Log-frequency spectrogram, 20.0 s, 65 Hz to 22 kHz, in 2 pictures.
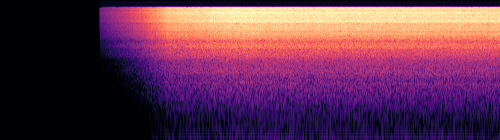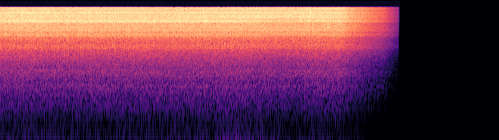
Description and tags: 7-1 Iron close long
CZ, Czech, iron, Panska, water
